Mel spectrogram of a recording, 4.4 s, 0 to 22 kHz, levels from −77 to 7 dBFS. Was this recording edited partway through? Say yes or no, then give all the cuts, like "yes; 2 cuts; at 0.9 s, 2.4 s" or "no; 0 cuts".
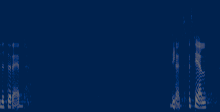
yes; 1 cut; at 3.5 s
